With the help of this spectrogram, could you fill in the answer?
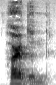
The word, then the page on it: durcir: /dyʁ.siʁ/; France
